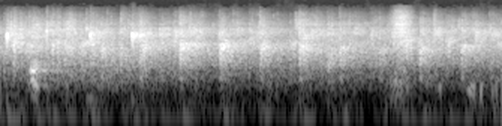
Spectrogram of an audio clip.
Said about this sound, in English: Come on, yeah, give him a hand clap.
